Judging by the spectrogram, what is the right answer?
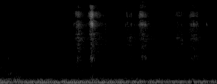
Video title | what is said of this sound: Oviparous Animals | Kind of like my maraca.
